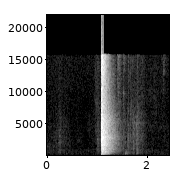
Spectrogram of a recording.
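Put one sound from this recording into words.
A plastic sheet snaps sharply in two.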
